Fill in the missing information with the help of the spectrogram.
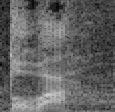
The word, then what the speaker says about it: Toba: En realidad, Toba, la pronunciación original eh, aguda, Toba.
